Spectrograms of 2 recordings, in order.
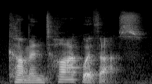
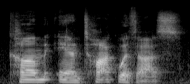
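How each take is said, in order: First: The word 'and' is reduced to an n. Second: The word 'and' is said in full.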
